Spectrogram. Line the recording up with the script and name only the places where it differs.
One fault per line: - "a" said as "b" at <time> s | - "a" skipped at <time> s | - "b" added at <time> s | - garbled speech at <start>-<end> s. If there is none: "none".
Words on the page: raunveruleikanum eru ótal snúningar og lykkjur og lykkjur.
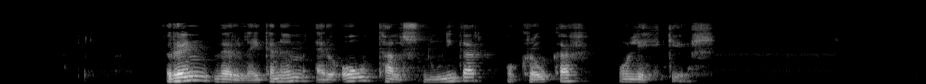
- "lykkjur" said as "krókar" at 5.3 s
